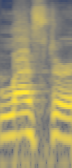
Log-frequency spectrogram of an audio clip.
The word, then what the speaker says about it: Leicester: It's like when Corey was talking to me about Leicester, and I had to inform him that I don't care how British fucks it up.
